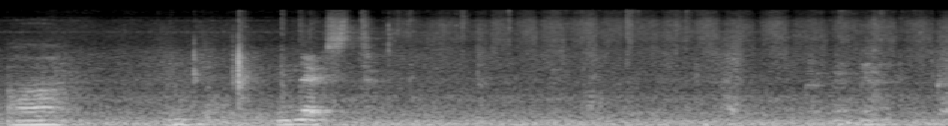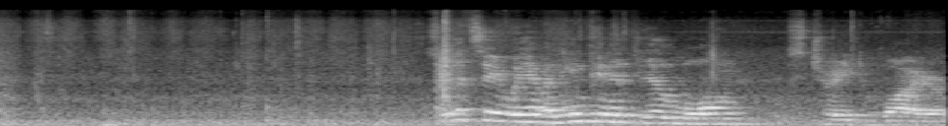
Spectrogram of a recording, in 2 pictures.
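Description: A middle-aged man speaks calmly.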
